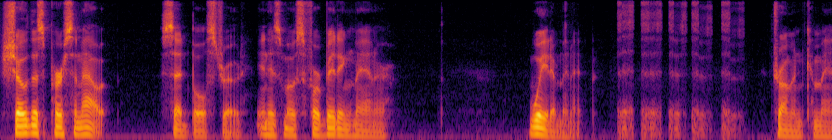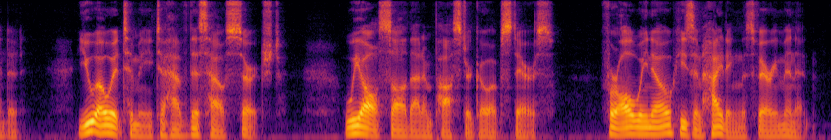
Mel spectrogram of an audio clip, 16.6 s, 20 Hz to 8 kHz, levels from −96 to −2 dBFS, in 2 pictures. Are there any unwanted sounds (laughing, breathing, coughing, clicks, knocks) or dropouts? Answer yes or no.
yes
